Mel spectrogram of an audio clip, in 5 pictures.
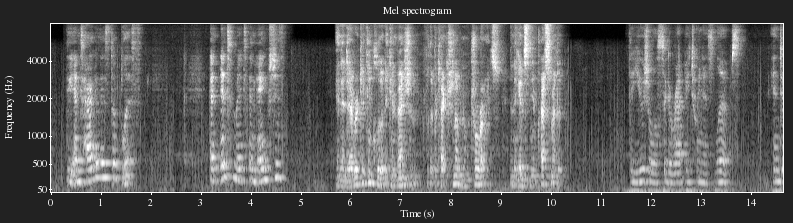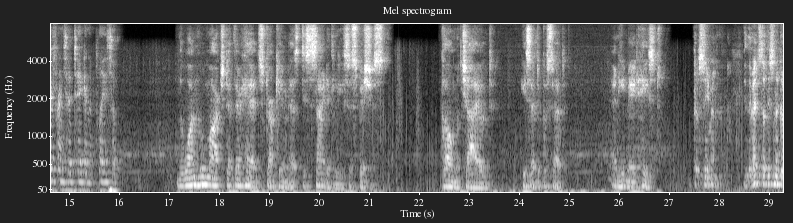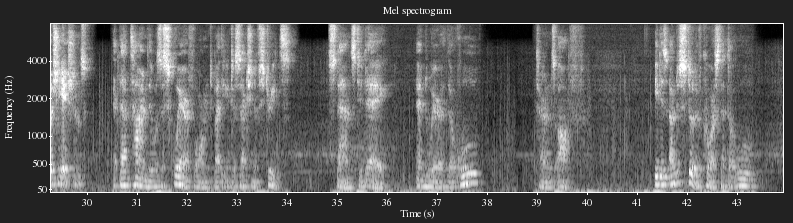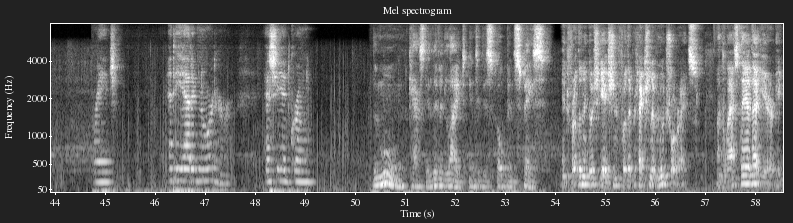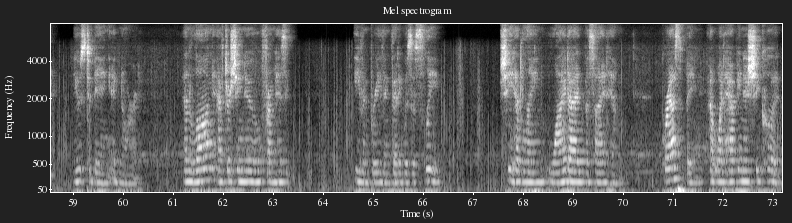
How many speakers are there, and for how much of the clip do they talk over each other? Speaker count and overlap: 4, no overlap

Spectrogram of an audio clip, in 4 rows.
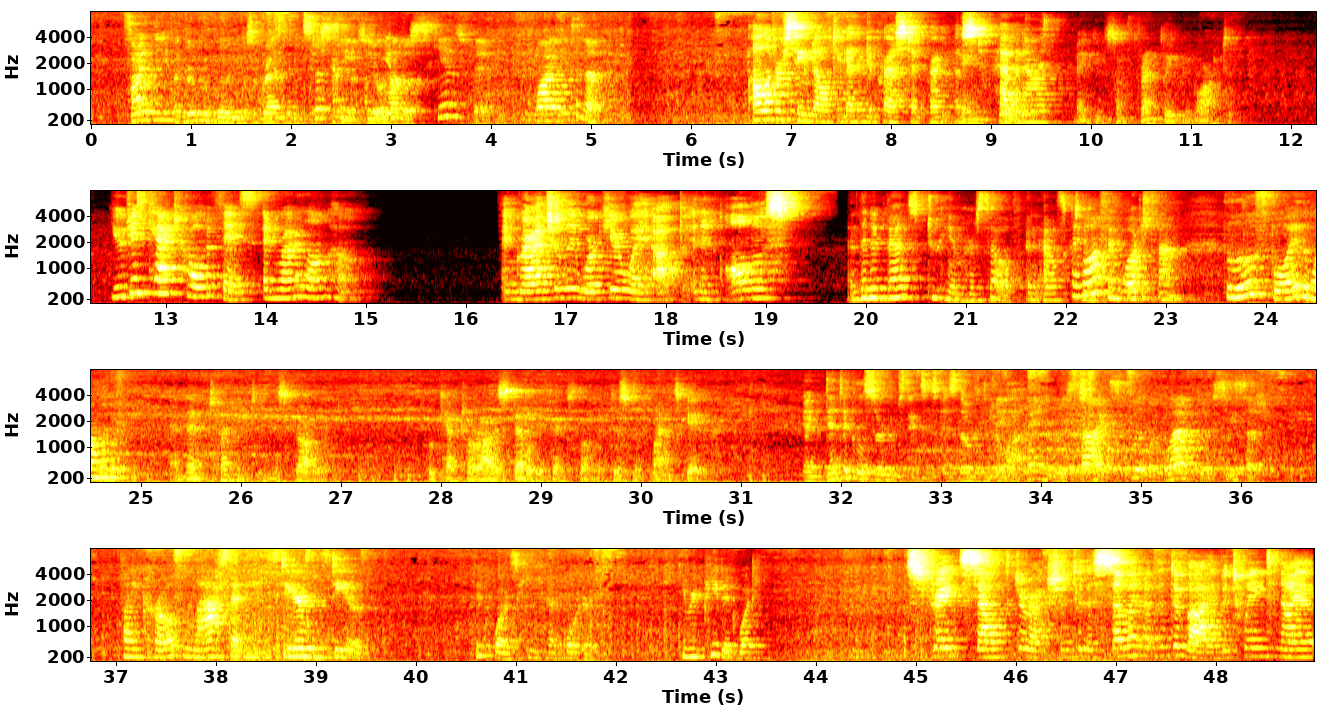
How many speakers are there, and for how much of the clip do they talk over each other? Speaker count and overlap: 8, about 9%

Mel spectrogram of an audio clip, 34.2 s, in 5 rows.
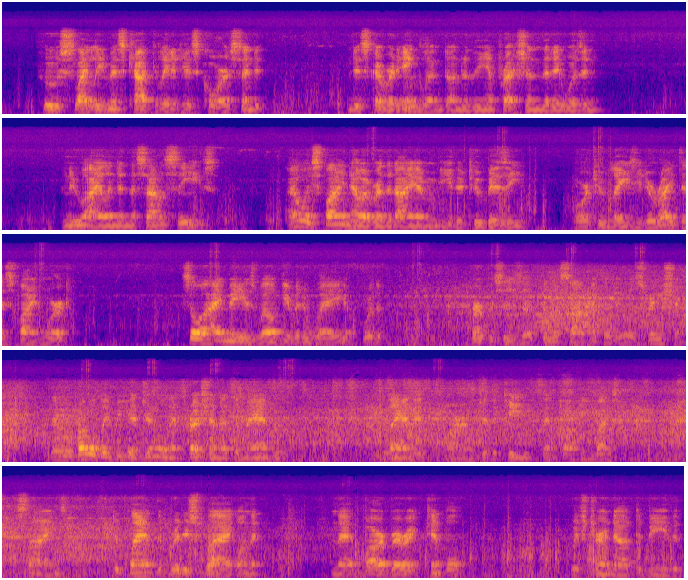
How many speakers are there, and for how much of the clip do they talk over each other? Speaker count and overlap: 1, no overlap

